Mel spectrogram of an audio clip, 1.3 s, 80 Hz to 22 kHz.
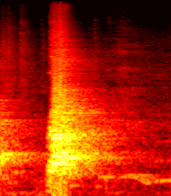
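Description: A large dog, around 95 pounds, lets out a single loud, close bark indoors, followed by a short fading tail.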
